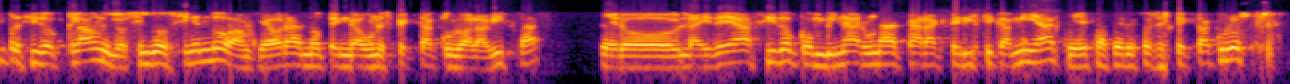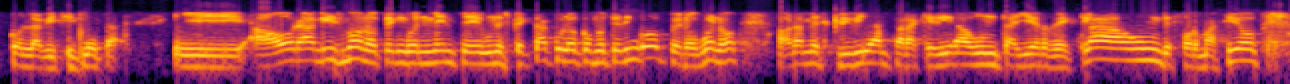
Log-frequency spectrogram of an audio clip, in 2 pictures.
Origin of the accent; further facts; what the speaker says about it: Asturias, Spain; He hablado con una organización de mi tierra, de Asturias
